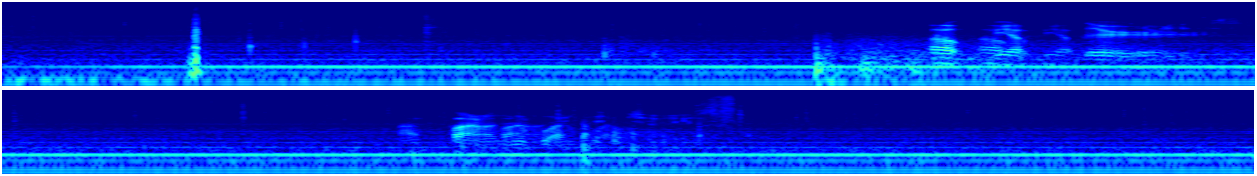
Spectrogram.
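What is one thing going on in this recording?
A campfire crackles steadily.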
